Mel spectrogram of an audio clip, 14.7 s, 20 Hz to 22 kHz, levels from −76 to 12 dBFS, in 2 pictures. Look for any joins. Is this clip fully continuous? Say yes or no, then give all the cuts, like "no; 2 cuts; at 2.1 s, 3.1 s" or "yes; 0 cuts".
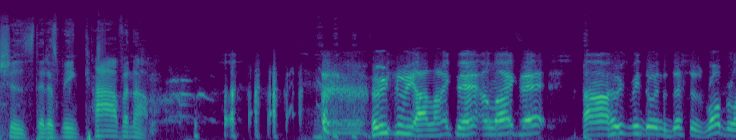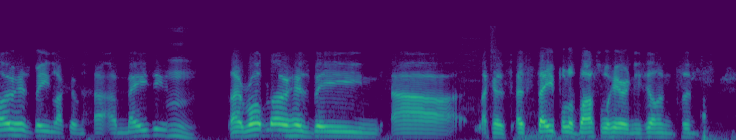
no; 1 cut; at 9.0 s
